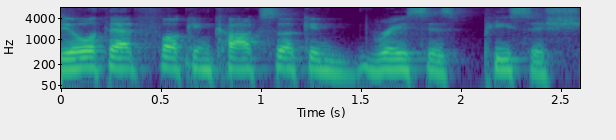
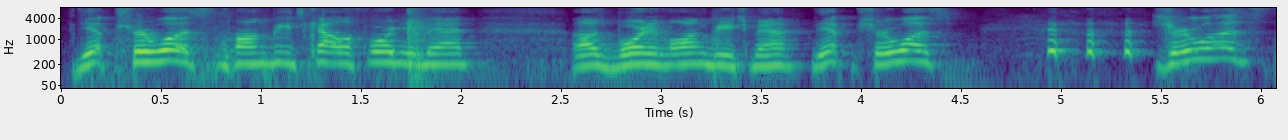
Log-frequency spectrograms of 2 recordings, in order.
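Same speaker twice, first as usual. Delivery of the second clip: higher, louder sing-song mockery of a chatter's boast; mocking chatter; 6 semitones higher, 6 dB louder than usual. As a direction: parrot his brag back in a mocking whine.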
